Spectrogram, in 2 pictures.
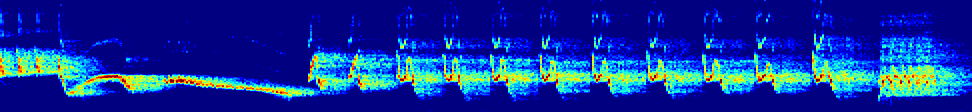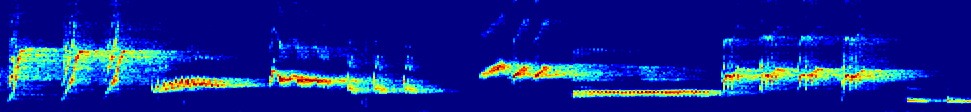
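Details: Female Asian pied starling calling to a male, used as a lure: a sweeping whistle, then rapid repeated high chips, harsh rasping stretches and flat whistled notes, loud and continuous with one short pause.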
